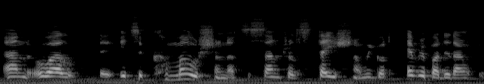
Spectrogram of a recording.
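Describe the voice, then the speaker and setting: A man's voice: high voice, darkish tone, slight background noise, natural voice. Man playing a stammering, harried cop. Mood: urgent. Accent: Swedish. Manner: stammering, hurried. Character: harried male police officer on the phone.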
